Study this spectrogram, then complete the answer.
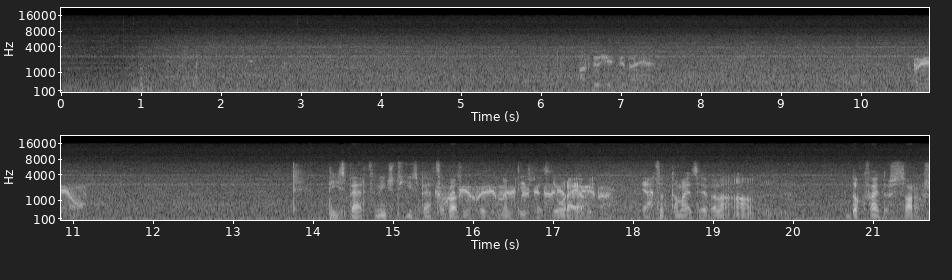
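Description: A jet engine whines steadily.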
